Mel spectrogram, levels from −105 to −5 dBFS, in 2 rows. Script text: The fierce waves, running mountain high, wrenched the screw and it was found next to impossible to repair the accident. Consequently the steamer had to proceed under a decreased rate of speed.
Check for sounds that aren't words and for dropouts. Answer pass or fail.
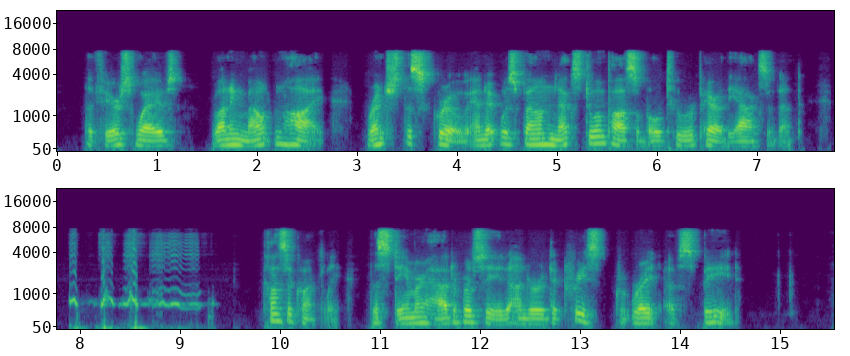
fail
